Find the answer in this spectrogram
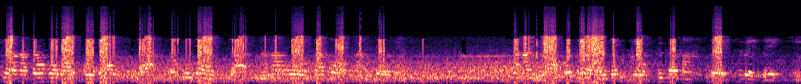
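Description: A voice making an announcement over a train carriage's public-address speaker, loud and distorted, with the train's running rumble underneath.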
